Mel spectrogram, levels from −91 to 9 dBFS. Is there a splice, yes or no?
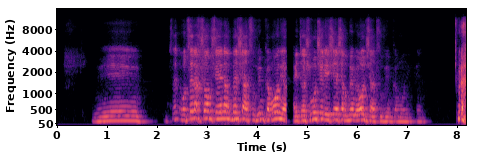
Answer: yes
